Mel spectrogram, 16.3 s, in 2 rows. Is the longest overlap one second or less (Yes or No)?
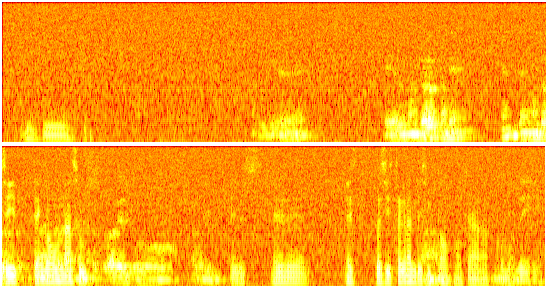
No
